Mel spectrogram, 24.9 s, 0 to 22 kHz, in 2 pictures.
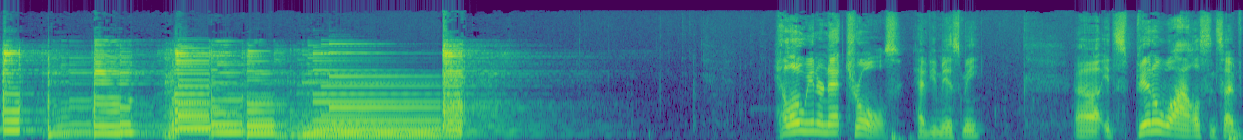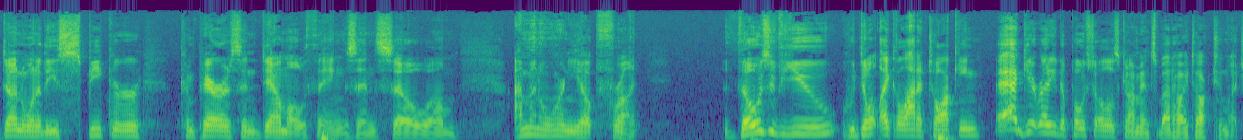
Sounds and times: Strum: 0:00.0 - 0:05.6
Electric guitar: 0:00.0 - 0:06.0
Speech: 0:07.8 - 0:09.8, 0:10.8 - 0:17.0, 0:17.6 - 0:18.8, 0:19.6 - 0:24.8.

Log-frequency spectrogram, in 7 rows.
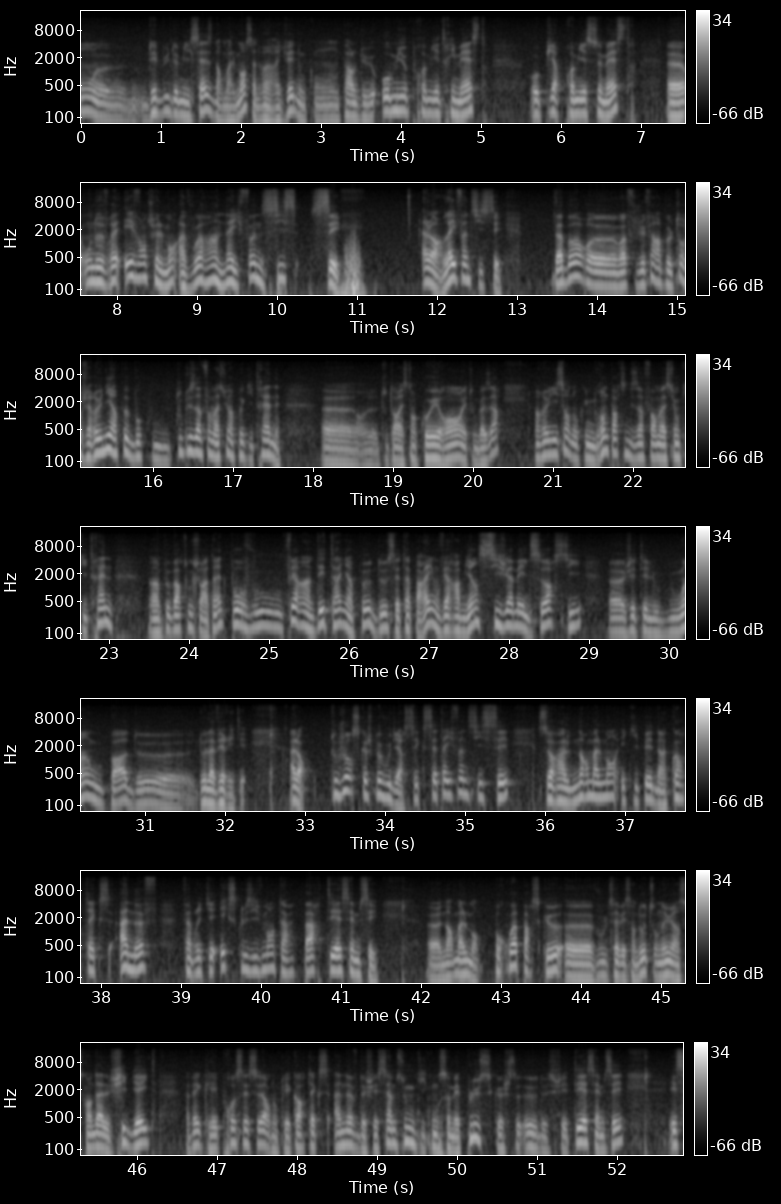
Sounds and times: Speech: 0:00.0 - 0:41.5, 0:42.1 - 0:52.8.

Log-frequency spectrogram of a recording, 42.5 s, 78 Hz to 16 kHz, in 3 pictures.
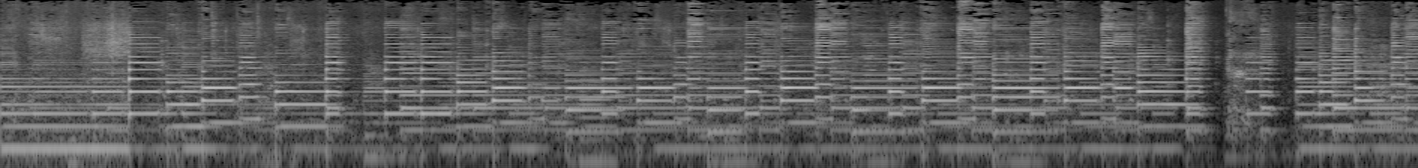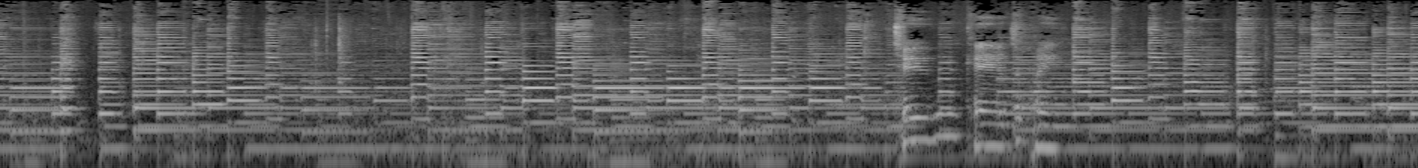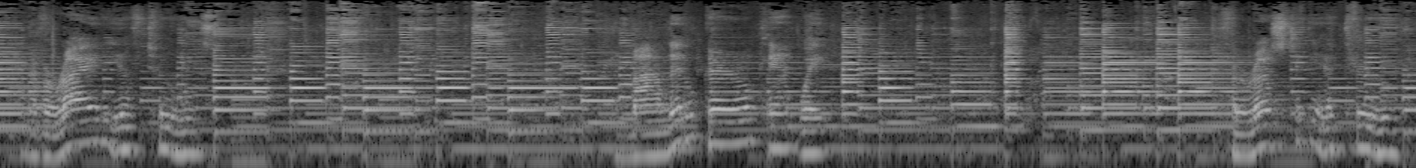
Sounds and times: Music: 0:00.0 - 0:42.5.

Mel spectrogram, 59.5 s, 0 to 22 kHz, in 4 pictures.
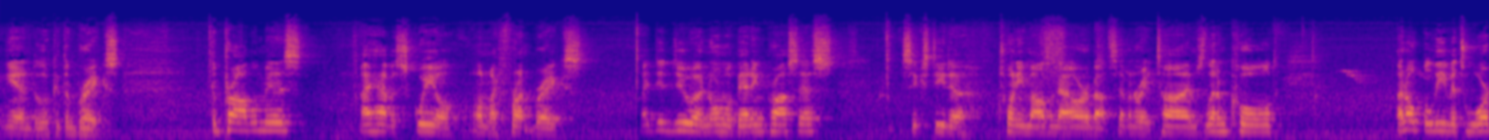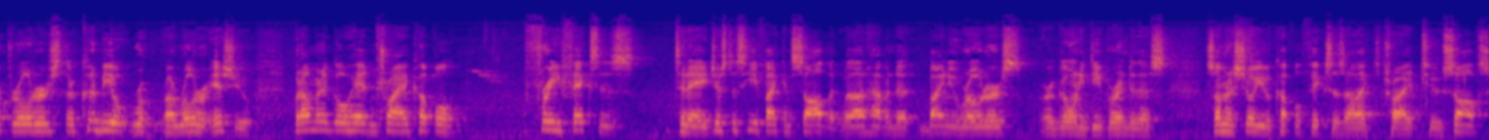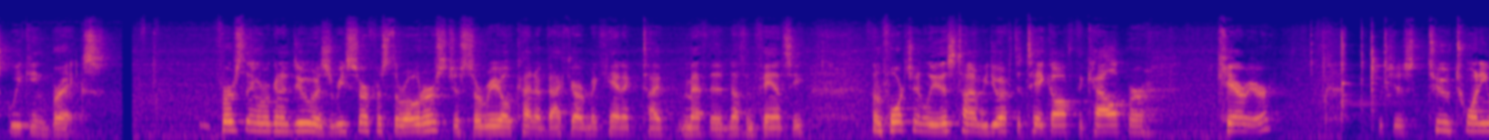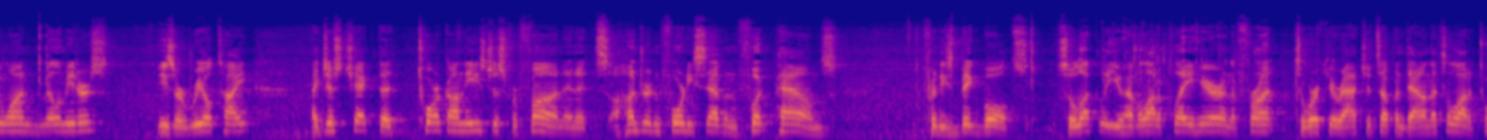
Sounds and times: Speech: 0:00.0 - 0:01.2, 0:02.1 - 0:12.8, 0:14.0 - 0:19.6, 0:20.2 - 0:30.9, 0:31.8 - 0:37.9, 0:38.5 - 0:41.4, 0:42.0 - 0:42.6, 0:43.6 - 0:47.2, 0:47.8 - 0:53.1, 0:53.9 - 0:59.5.

